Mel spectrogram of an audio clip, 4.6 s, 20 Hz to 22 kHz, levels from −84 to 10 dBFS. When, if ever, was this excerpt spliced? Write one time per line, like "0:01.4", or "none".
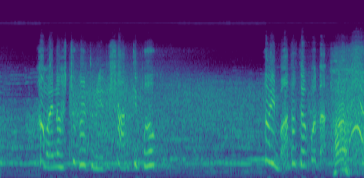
none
